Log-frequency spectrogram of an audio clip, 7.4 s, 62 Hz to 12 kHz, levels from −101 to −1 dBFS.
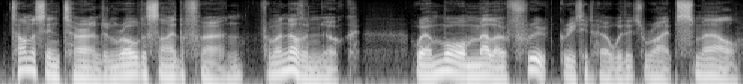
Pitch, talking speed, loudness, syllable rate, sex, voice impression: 100 Hz, 160 wpm, -18 LUFS, 4.7 syllables/s, male, masculine, middle-aged, tensed, slightly powerful, hard, clear, cool, slightly unique, wild, lively, strict, slightly intense, slightly sharp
